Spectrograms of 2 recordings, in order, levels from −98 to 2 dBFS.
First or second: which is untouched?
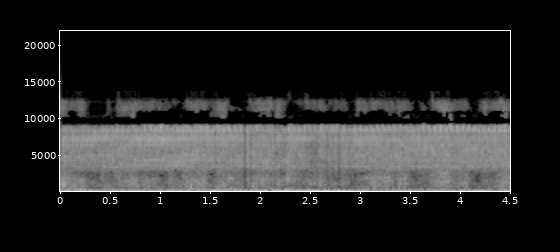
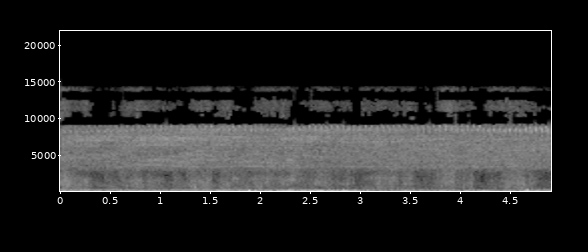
second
